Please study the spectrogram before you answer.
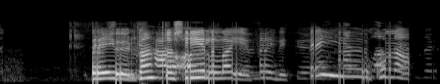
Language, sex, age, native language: Icelandic, male, 13, Icelandic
